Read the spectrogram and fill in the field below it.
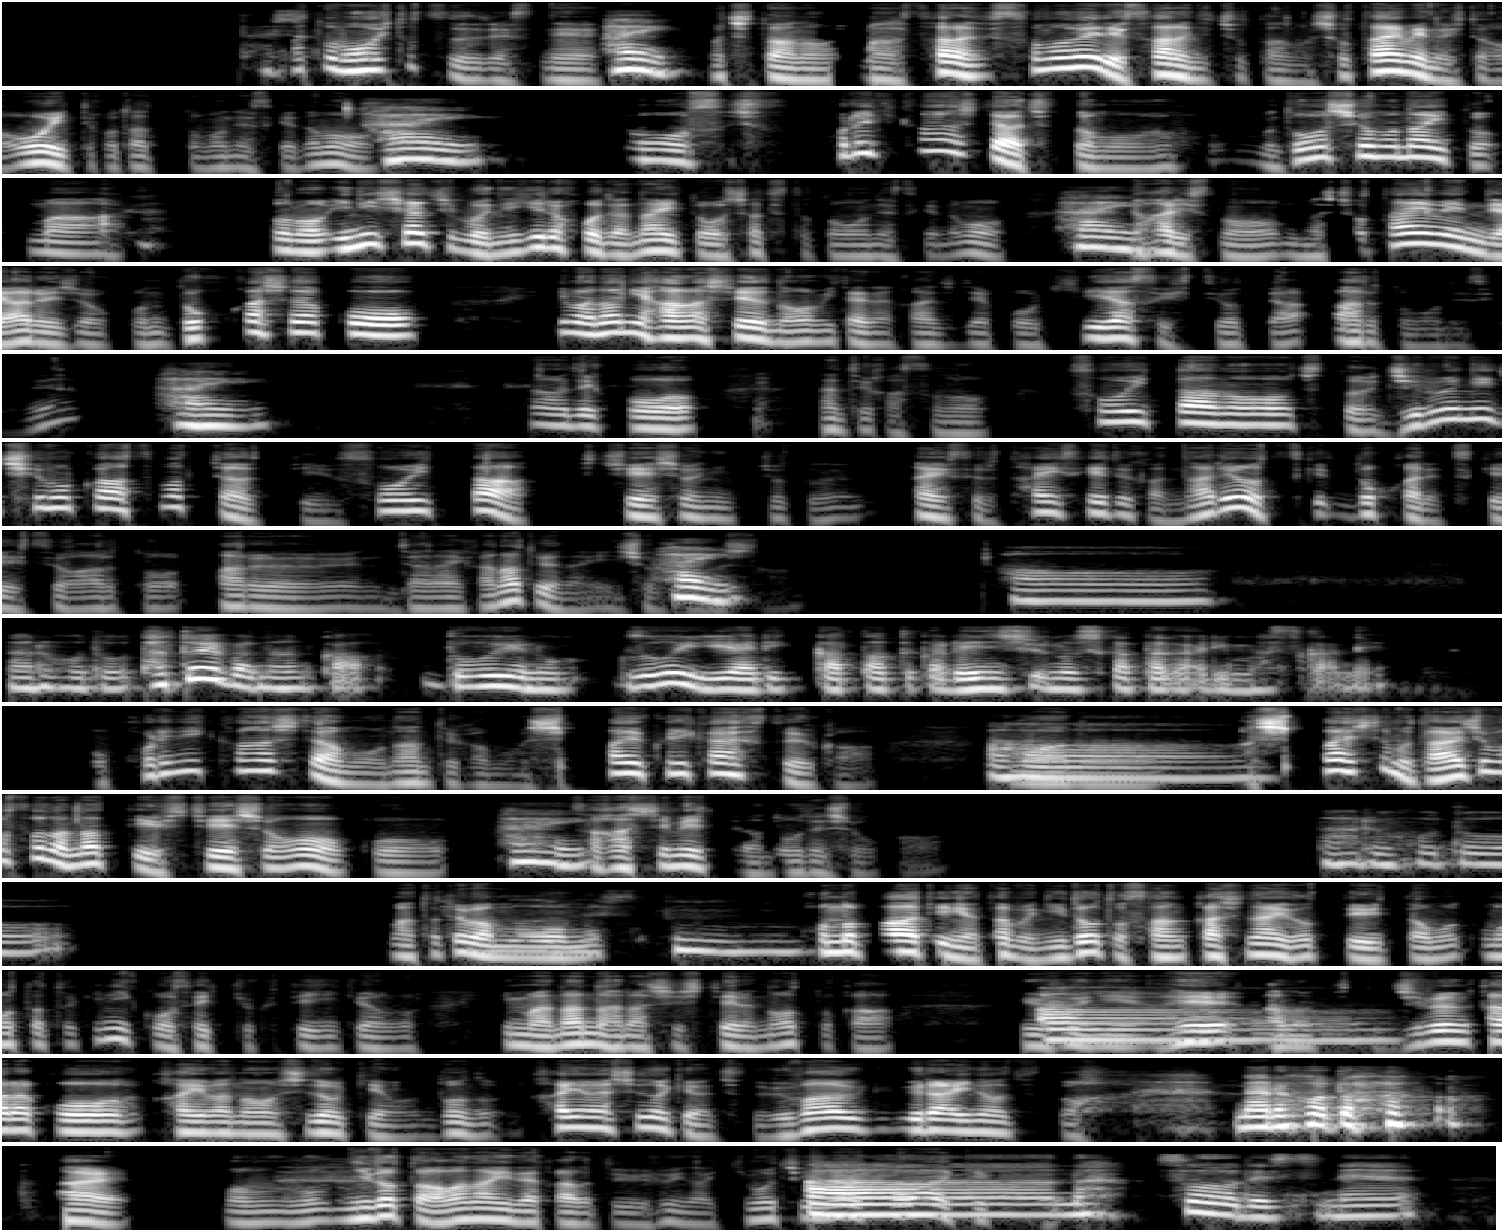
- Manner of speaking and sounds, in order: in English: "イニシアチブ"; tapping; chuckle; laugh
- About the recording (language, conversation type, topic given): Japanese, advice, グループの集まりで、どうすれば自然に会話に入れますか？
